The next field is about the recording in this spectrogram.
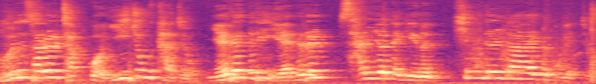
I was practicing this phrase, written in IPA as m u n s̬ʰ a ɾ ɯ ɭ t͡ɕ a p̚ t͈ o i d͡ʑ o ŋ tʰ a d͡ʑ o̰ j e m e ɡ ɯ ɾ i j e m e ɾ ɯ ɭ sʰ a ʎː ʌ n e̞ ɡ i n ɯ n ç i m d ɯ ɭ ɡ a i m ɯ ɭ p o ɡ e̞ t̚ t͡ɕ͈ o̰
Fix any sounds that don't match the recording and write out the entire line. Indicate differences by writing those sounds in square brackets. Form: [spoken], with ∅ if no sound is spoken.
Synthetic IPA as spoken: m u n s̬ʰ a ɾ ɯ ɭ t͡ɕ a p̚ [k͈] o i d͡ʑ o ŋ tʰ a d͡ʑ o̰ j e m e [d] ɯ ɾ i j e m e ɾ ɯ ɭ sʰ a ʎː ʌ n e̞ ɡ i n ɯ n ç i m d ɯ ɭ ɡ a i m ɯ ɭ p o ɡ e̞ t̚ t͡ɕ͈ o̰

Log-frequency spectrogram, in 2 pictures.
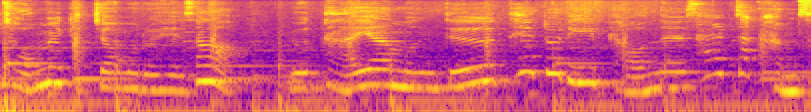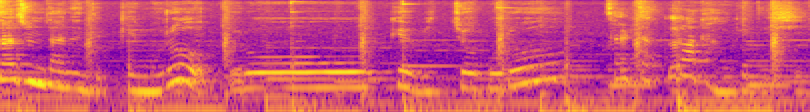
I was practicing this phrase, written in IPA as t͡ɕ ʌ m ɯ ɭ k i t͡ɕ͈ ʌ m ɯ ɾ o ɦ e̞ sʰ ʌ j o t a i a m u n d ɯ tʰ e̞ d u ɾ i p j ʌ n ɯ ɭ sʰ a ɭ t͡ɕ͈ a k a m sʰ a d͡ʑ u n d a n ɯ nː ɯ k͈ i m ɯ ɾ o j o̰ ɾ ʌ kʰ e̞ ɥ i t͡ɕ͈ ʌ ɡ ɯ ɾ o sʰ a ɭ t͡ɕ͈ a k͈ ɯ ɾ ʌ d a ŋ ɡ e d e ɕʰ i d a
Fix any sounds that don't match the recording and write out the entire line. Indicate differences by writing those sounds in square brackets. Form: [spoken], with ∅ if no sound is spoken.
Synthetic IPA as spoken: t͡ɕ ʌ m ɯ ɭ k i t͡ɕ͈ ʌ m ɯ ɾ o ɦ e̞ sʰ ʌ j o t a i a m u n d ɯ tʰ e̞ d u ɾ i p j ʌ n ɯ ɭ sʰ a ɭ t͡ɕ͈ a k a m sʰ a d͡ʑ u n d a n ɯ nː ɯ k͈ i m ɯ ɾ o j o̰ ɾ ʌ kʰ e̞ ɥ i t͡ɕ͈ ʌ ɡ ɯ ɾ o sʰ a ɭ t͡ɕ͈ a k͈ ɯ ɾ ʌ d a ŋ ɡ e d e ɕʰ i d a

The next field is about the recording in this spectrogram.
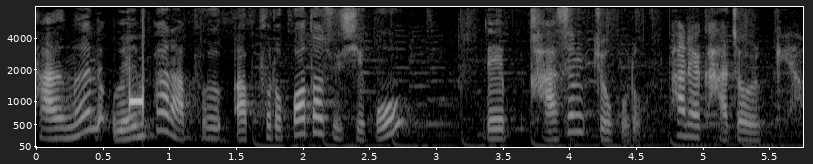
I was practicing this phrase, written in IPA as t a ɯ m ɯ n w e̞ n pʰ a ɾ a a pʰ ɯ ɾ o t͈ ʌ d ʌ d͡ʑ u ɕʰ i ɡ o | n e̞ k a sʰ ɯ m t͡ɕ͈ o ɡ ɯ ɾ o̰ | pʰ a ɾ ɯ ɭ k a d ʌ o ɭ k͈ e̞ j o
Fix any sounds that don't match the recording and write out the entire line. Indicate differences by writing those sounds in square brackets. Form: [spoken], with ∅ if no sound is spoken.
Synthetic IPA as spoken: t a ɯ m ɯ n w e̞ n pʰ a ɾ a a pʰ ɯ ɾ o [p͈] ʌ d ʌ d͡ʑ u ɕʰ i ɡ o | n e̞ k a sʰ ɯ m t͡ɕ͈ o ɡ ɯ ɾ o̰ | pʰ a ɾ ɯ ɭ k a [d͡ʑ] ʌ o ɭ k͈ e̞ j o

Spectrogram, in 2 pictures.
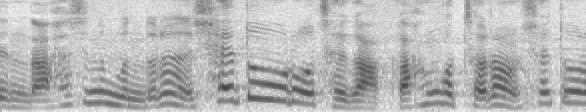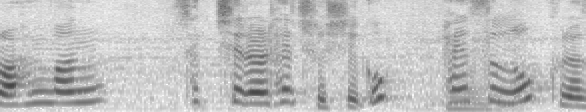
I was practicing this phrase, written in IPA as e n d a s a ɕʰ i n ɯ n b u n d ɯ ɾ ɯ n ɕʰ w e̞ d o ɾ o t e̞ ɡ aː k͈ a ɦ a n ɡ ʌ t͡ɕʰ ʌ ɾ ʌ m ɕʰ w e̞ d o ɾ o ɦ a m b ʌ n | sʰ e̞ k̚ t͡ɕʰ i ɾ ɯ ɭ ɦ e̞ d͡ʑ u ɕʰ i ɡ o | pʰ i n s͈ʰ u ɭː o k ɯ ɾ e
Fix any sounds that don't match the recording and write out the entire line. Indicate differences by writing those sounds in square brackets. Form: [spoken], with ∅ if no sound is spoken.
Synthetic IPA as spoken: e n d a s a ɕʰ i n ɯ n b u n d ɯ ɾ ɯ n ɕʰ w e̞ d o ɾ o [t͡ɕ] e̞ ɡ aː k͈ a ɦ a n ɡ ʌ t͡ɕʰ ʌ ɾ ʌ m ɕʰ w e̞ d o ɾ o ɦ a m b ʌ n | sʰ e̞ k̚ t͡ɕʰ i ɾ ɯ ɭ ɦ e̞ d͡ʑ u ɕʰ i ɡ o | pʰ [e] n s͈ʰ [ɯ] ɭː o k ɯ ɾ e

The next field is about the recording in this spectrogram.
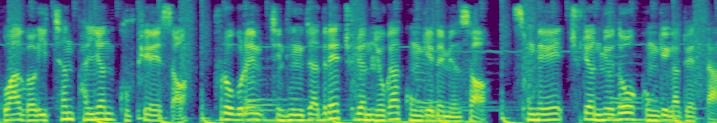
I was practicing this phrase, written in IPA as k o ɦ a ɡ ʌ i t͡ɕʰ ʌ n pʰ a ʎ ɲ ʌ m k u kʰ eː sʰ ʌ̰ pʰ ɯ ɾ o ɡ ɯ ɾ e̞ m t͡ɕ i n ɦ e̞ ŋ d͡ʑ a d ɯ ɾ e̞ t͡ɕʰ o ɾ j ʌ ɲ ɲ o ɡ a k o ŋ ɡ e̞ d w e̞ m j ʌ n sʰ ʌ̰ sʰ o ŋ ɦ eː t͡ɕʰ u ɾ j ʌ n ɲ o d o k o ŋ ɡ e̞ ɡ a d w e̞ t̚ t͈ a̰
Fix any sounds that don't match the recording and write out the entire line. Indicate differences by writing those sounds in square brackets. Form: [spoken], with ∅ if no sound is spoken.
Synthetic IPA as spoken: k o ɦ a ɡ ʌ i t͡ɕʰ ʌ n pʰ a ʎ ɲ ʌ [n] k u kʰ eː sʰ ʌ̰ pʰ ɯ ɾ o ɡ ɯ ɾ e̞ m t͡ɕ i n ɦ e̞ ŋ d͡ʑ a d ɯ ɾ e̞ t͡ɕʰ [u] ɾ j ʌ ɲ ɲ o ɡ a k o ŋ ɡ e̞ d w e̞ m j ʌ n sʰ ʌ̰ sʰ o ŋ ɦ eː t͡ɕʰ u ɾ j ʌ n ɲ o d o k o ŋ ɡ e̞ ɡ a d w e̞ t̚ t͈ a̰

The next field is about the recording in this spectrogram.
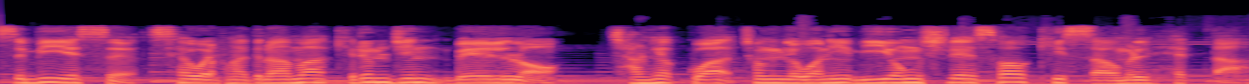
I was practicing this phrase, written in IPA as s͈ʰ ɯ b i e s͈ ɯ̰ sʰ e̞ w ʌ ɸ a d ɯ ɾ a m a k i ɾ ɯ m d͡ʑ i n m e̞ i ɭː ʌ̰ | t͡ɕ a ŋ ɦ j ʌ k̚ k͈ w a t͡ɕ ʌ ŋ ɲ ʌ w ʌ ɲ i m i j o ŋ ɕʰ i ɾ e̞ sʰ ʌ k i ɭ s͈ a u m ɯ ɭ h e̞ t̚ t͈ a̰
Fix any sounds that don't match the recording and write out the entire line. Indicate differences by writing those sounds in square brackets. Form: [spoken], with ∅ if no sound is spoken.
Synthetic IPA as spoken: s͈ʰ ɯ b i e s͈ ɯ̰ sʰ e̞ w ʌ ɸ a d ɯ ɾ a m a k i ɾ ɯ m d͡ʑ i n m e̞ i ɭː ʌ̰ | t͡ɕ a ŋ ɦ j ʌ k̚ k͈ w a t͡ɕ ʌ ŋ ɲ ʌ w ʌ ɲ i m i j o ŋ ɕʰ i ɾ e̞ sʰ ʌ k i [∅] s͈ a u m ɯ ɭ h e̞ t̚ t͈ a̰

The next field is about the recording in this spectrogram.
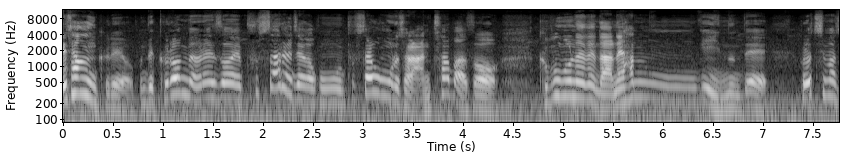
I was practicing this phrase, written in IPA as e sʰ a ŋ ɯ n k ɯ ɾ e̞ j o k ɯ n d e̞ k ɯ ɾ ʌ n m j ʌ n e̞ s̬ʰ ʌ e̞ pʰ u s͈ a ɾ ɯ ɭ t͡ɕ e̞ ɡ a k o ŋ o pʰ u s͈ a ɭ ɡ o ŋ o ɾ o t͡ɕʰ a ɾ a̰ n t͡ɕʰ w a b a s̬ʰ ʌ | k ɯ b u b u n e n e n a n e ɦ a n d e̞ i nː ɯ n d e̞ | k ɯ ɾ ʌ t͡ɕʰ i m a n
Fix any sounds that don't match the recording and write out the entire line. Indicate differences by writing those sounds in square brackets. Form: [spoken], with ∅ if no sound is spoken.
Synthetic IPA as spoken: e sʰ a ŋ ɯ n k ɯ ɾ e̞ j o k ɯ n d e̞ k ɯ ɾ ʌ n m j ʌ n e̞ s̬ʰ ʌ e̞ pʰ u s͈ a ɾ ɯ ɭ t͡ɕ e̞ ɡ a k o ŋ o pʰ u s͈ a ɭ ɡ o ŋ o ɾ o [t͡ɕ] a ɾ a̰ n t͡ɕʰ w a b a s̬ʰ ʌ | k ɯ b u b u n e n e n a n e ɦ a n [ɡ] e̞ i nː ɯ n d e̞ | k ɯ ɾ ʌ t͡ɕʰ i m a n

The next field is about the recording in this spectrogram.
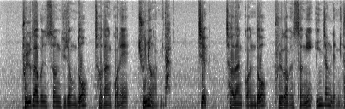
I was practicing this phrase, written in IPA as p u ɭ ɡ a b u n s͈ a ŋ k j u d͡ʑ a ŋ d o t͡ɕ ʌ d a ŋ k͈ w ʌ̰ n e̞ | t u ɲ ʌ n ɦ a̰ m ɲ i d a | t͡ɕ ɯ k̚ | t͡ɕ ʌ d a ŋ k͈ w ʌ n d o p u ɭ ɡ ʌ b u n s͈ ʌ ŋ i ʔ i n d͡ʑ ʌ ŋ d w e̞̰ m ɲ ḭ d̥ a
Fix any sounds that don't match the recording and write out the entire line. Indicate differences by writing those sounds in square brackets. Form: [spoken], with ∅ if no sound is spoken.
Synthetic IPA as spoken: p u ɭ ɡ a b u n s͈ [ʌ] ŋ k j u d͡ʑ [ʌ] ŋ d o t͡ɕ ʌ d a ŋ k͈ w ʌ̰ n e̞ | [t͡ɕ] u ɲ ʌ [ŋ] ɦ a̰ m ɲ i d a | t͡ɕ ɯ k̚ | t͡ɕ ʌ d a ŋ k͈ w ʌ n d o p u ɭ ɡ [a] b u n s͈ ʌ ŋ i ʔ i n d͡ʑ ʌ ŋ d w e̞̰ m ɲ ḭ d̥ a

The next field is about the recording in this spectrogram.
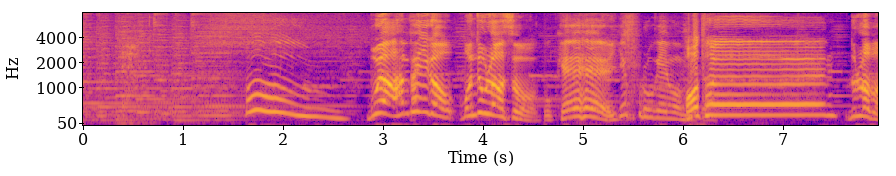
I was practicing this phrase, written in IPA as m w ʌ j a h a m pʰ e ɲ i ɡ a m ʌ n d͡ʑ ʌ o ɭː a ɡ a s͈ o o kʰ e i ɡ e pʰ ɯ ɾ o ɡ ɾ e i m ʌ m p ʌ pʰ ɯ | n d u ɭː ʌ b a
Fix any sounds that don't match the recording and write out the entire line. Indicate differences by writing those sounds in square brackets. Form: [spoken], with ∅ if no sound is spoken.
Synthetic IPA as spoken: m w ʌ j a h a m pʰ e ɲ i ɡ a m ʌ n d͡ʑ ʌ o ɭː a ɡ a s͈ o o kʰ e i ɡ e pʰ ɯ ɾ o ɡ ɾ e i m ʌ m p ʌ [tʰ] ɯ | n [n] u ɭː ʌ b a

